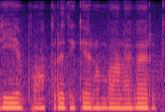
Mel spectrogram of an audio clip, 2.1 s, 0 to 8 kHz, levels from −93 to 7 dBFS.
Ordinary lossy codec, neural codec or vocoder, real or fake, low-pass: none; none; real; none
